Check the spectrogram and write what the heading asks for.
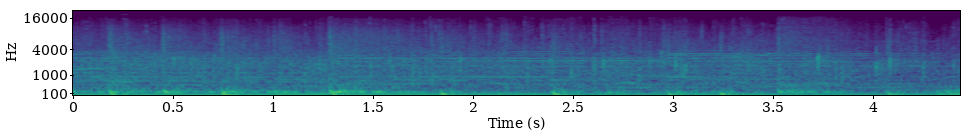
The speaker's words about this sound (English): Give the Lord a clap offering. Amen.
